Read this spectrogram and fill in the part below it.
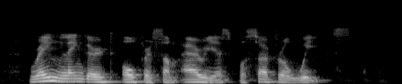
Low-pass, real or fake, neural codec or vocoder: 5.4 kHz; fake; codec, 16 kHz, 6 kbps, DAC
